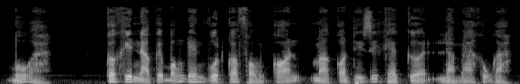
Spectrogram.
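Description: A man's voice: fairly high pitch, expressive, a little fast, no room sound, faint music behind, voice pushed up. A man voicing a frightened young daughter who pleads with her father about a haunted house. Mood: fearful. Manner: pleading, insistent.

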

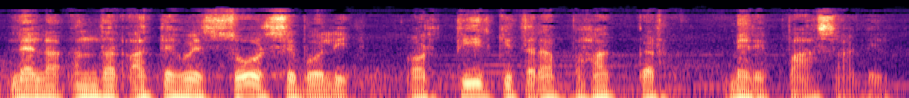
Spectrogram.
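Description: Deep-voiced man narrating an audiobook. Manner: measured, storytelling. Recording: reading with music bed.

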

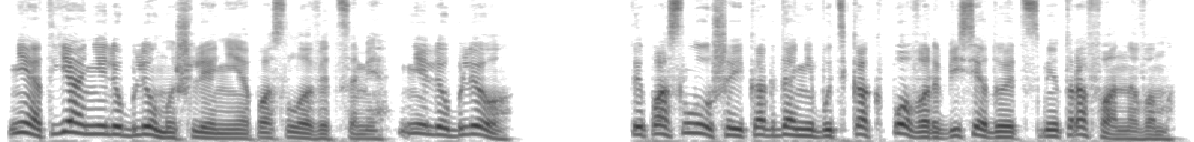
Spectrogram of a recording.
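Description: A male audiobook reader voicing a weary young wife who speaks softly, thoughtfully and with dry irony. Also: on the high side, sing-song, normal speed, no echo, voice pushed up. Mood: musing. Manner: soft, thoughtful, wryly ironic. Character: weary, ironic young wife, quiet and reflective. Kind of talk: audiobook character voice.

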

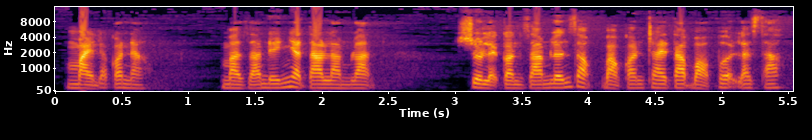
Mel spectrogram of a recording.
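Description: A woman's voice: sits low, fairly even intonation, brisk, fairly bright tone, slightly rough. A woman voicing a stern, domineering older mother-in-law who scolds sharply and speaks with contempt. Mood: scolding.

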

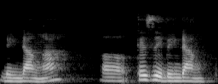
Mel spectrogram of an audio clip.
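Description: Woman as calm young boyfriend in an audio story, soft, lowish voice. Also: normal speed. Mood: calm teasing.

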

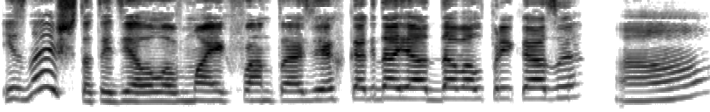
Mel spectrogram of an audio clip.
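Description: A woman voicing a mocking, panicky young nobleman who swings from sneers to shrill outbursts, in a storybook reading. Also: steady tone, a little slow, a bit bright, smooth, no echo, studio quality. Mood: leering.

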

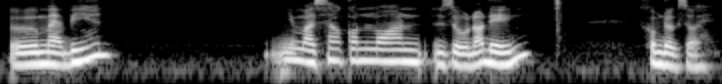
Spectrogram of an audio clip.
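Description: A woman's voice: mid-range voice, slow pace, a little mellow, no echo. A woman voicing a worried, protective mother-in-law over sixty in a told story. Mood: concerned. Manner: concerned, protective. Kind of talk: storytelling, acted dialogue.

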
